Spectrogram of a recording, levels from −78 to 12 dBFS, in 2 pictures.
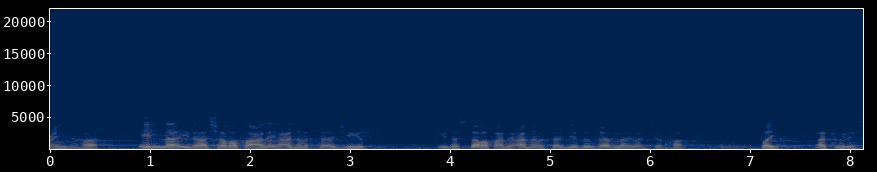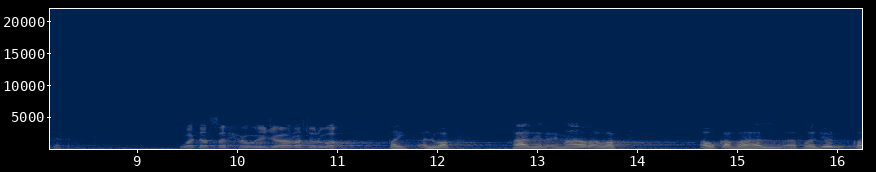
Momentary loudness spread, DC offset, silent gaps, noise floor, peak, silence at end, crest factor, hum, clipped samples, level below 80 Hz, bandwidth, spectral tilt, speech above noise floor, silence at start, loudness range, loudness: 16 LU; under 0.1%; none; -63 dBFS; -20 dBFS; 0 s; 18 dB; none; under 0.1%; -64 dBFS; 5.2 kHz; -6 dB/octave; 25 dB; 0 s; 7 LU; -39 LUFS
